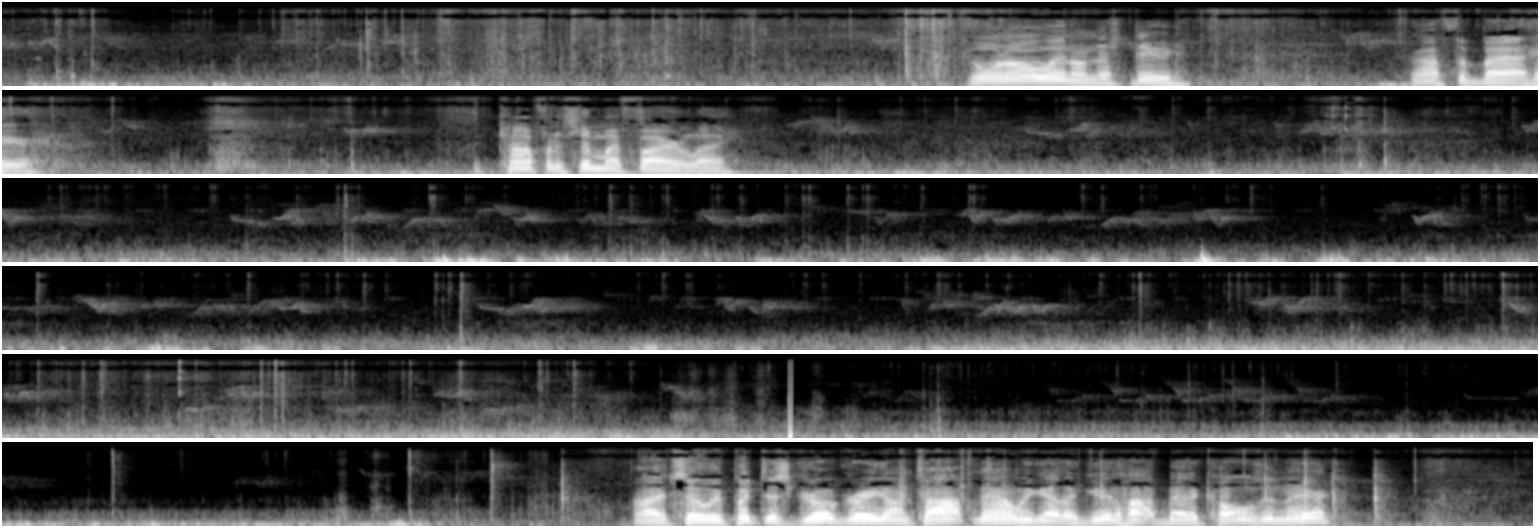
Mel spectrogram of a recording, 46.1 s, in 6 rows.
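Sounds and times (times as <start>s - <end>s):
birds chirping: 0.0s - 46.0s
sharp clicks: 42.8s - 45.6s.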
